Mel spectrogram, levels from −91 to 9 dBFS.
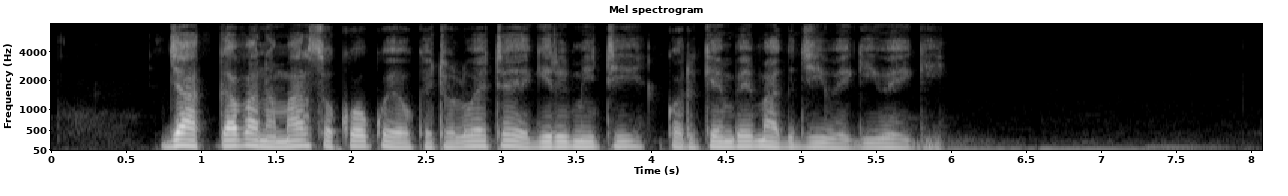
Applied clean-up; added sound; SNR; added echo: none; none; none; none.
